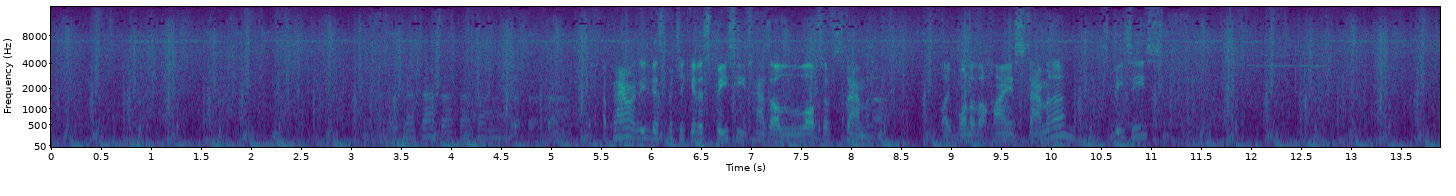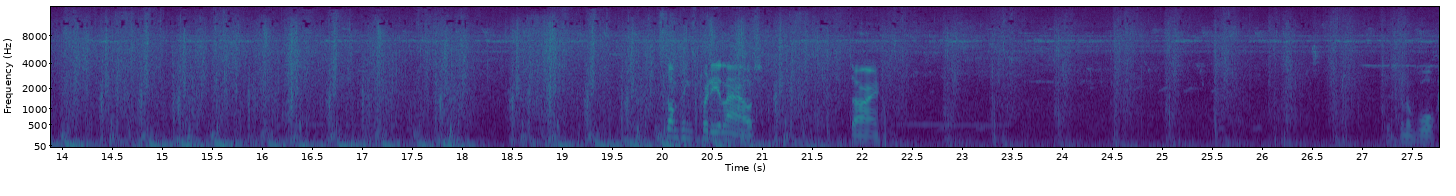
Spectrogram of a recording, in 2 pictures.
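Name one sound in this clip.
Heavy footsteps thud on grassy ground.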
